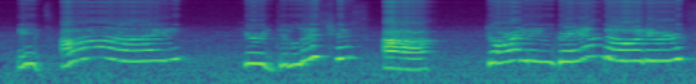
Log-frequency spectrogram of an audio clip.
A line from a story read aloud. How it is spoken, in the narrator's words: said the wolf in a high voice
